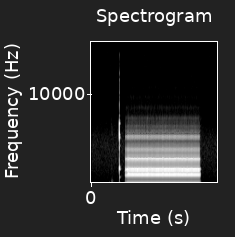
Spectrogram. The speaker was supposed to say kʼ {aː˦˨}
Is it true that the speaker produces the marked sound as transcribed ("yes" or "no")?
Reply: no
